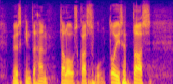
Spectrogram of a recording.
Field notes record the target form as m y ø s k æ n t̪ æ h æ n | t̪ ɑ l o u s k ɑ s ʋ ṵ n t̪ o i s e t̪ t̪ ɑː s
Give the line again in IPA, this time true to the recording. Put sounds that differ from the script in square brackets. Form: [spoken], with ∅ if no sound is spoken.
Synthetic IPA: m y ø s k [i] n t̪ æ h æ n | t̪ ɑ l o u s k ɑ s ʋ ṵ n t̪ o i s e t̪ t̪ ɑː s

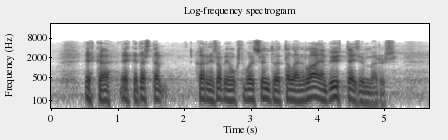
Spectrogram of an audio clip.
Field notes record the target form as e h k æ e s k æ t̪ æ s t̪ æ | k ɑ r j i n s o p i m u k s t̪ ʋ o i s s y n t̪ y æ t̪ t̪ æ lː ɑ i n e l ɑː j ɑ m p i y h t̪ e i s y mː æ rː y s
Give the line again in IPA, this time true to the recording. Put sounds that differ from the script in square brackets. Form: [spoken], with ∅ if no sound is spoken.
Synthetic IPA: e h k æ e [h] k æ t̪ æ s t̪ æ | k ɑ r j i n s o p i m u k s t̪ ʋ o i s s y n t̪ y æ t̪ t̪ æ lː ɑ i n e l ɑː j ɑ m p i y h t̪ e i s y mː æ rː y s

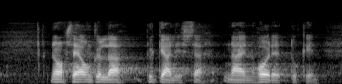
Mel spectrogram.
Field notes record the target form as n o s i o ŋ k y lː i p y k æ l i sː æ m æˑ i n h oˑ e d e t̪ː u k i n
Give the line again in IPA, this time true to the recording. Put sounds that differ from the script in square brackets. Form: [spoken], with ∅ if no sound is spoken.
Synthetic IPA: n o s [e] o ŋ k y lː [æ] p y k æ l i sː æ [n] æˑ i n h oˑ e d e t̪ː u k i n

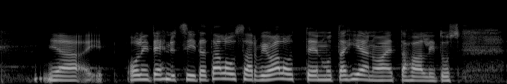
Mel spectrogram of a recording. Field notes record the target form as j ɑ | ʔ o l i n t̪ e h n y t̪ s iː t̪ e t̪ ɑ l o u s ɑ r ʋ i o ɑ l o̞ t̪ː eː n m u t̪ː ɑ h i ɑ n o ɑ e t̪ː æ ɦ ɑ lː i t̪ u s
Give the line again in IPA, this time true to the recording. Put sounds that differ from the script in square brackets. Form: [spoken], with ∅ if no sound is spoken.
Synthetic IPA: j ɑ | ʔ o l i n t̪ e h n y t̪ s iː t̪ [æ] t̪ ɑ l o u s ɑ r ʋ i o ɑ l o̞ t̪ː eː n m u t̪ː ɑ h i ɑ n o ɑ e t̪ː æ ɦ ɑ lː i t̪ u s

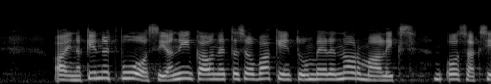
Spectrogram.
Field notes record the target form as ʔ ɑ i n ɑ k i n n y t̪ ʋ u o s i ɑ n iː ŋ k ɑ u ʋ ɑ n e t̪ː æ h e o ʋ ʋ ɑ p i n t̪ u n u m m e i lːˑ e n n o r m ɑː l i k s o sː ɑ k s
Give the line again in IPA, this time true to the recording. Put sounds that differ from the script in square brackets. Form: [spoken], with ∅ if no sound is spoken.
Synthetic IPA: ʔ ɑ i n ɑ k i n n y t̪ ʋ u o s i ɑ n iː ŋ k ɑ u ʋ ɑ n e t̪ː æ [s] e o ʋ ʋ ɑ [k] i n t̪ u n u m m e i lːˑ e n n o r m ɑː l i k s o [s] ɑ k s

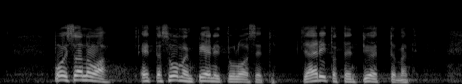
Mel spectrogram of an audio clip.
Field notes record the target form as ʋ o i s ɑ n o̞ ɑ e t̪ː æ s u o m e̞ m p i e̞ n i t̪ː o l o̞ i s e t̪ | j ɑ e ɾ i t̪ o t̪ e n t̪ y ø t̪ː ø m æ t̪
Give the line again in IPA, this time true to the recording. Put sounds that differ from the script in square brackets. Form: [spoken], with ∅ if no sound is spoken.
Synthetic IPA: ʋ o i s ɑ n o̞ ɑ e t̪ː æ s u o m e̞ m p i e̞ n i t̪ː [u] l o̞ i s e t̪ | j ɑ e ɾ i t̪ o t̪ e n t̪ y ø t̪ː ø m æ t̪

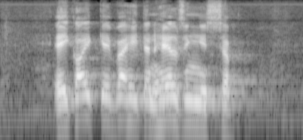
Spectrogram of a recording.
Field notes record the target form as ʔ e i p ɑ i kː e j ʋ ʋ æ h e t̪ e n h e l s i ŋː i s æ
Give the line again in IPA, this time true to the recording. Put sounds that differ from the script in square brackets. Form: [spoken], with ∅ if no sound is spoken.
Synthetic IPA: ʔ e i [k] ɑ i kː e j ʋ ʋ æ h [i] t̪ e n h e l s i ŋː i [sː] æ

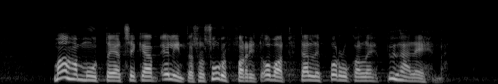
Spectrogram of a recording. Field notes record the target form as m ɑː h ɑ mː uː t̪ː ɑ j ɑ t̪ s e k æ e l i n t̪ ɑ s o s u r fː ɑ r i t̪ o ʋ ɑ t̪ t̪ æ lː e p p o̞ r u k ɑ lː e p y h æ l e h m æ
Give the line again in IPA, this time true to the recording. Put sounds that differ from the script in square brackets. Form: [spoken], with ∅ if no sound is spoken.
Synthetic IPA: m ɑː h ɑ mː uː t̪ː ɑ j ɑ t̪ s e k æ e l i n t̪ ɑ s o s u r fː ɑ r i t̪ o ʋ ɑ t̪ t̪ æ lː e p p o̞ r u k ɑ lː e p y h æ l e h m æ

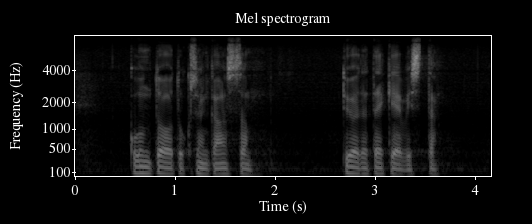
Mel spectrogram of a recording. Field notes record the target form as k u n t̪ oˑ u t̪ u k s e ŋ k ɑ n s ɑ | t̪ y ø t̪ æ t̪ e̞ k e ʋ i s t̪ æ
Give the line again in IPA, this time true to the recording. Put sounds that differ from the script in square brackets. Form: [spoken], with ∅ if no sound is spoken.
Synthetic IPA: k u n t̪ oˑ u t̪ u k s e ŋ k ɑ n [sː] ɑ | t̪ y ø t̪ æ t̪ e̞ k e ʋ i s t̪ æ

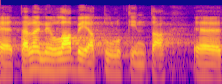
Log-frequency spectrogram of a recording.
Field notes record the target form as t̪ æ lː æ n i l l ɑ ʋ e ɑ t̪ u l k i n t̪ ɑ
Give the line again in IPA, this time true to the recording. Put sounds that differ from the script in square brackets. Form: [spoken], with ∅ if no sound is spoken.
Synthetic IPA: t̪ æ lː æ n [e] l l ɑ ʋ e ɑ t̪ u l k i n t̪ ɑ

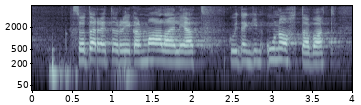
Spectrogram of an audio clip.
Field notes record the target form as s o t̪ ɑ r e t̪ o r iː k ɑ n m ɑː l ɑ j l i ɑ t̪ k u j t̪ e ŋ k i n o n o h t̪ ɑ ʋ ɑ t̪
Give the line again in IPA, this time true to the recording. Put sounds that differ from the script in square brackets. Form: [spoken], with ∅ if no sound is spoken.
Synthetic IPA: s o t̪ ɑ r e t̪ o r iː k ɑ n m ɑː l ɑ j l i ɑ t̪ k u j t̪ e ŋ k i n [u] n o h t̪ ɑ ʋ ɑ t̪

